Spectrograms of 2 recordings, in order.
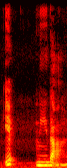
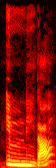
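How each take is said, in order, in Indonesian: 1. Konsonan sebelum 'nida' itu bunyi p. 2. Konsonan sebelum 'nida' itu bunyi m. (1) "bukan dibaca B atau P" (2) "dibacanya miem ya"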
